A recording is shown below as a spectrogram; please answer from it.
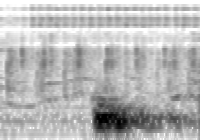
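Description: Church band music playing in the background, with light, quick drum or cymbal taps and a short low burst about a second in.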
